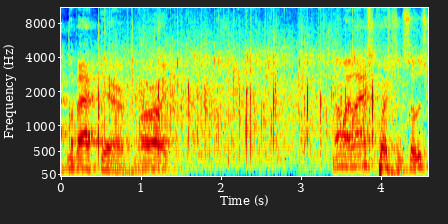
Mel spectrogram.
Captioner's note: audience claps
